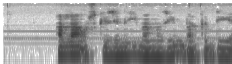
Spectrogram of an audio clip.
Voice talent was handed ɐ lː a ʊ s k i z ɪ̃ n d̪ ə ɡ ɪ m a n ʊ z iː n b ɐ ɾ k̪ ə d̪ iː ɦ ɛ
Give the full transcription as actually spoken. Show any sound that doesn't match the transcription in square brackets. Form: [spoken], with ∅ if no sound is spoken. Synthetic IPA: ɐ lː a ʊ s k i z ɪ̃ n d̪ ə ɡ [i] m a [m] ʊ z iː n b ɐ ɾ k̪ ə d̪ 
